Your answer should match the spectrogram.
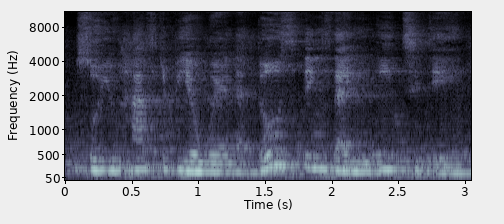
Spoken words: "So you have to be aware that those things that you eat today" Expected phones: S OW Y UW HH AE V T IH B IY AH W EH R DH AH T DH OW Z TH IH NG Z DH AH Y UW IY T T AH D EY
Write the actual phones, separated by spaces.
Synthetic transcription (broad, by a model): S OW Y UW HH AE F T IH B IY AH W EH R DH AH T DH OW Z TH IH NG Z DH AH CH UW IY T T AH D EY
